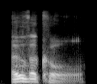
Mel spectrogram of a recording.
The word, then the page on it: overcall: British English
